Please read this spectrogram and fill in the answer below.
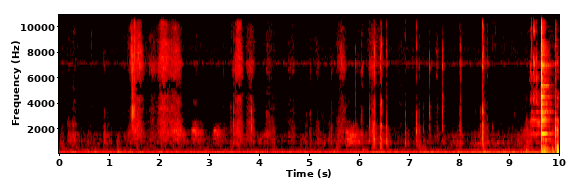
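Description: Quiet, with a few faint soft swishes of a paintbrush stroking watercolour onto paper.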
